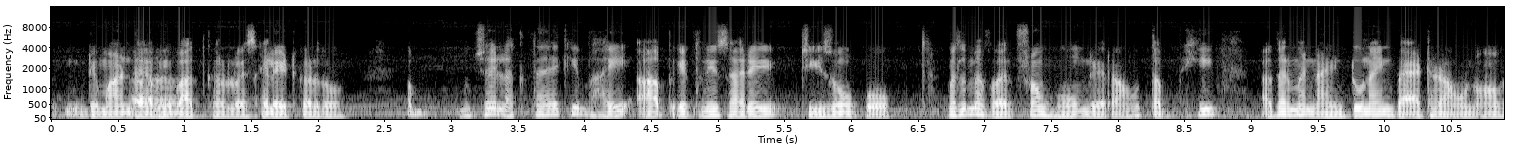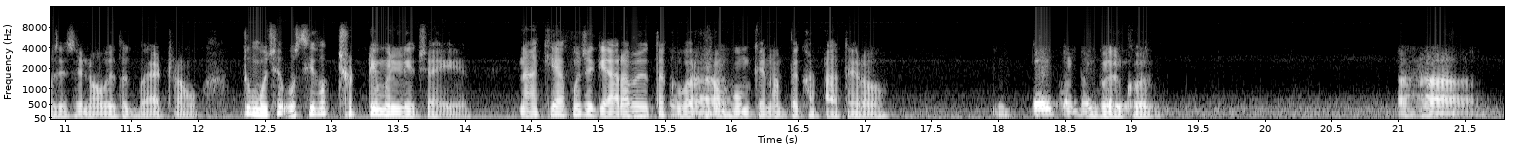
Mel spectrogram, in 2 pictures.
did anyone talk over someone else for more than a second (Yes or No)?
No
